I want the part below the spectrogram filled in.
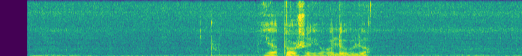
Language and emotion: Russian, neutral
